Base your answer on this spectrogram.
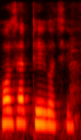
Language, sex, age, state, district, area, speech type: Odia, female, 30-45, Odisha, Mayurbhanj, rural, spontaneous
